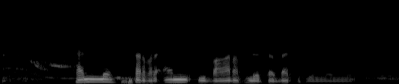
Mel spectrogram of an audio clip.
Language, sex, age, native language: Icelandic, male, 30-39, Icelandic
